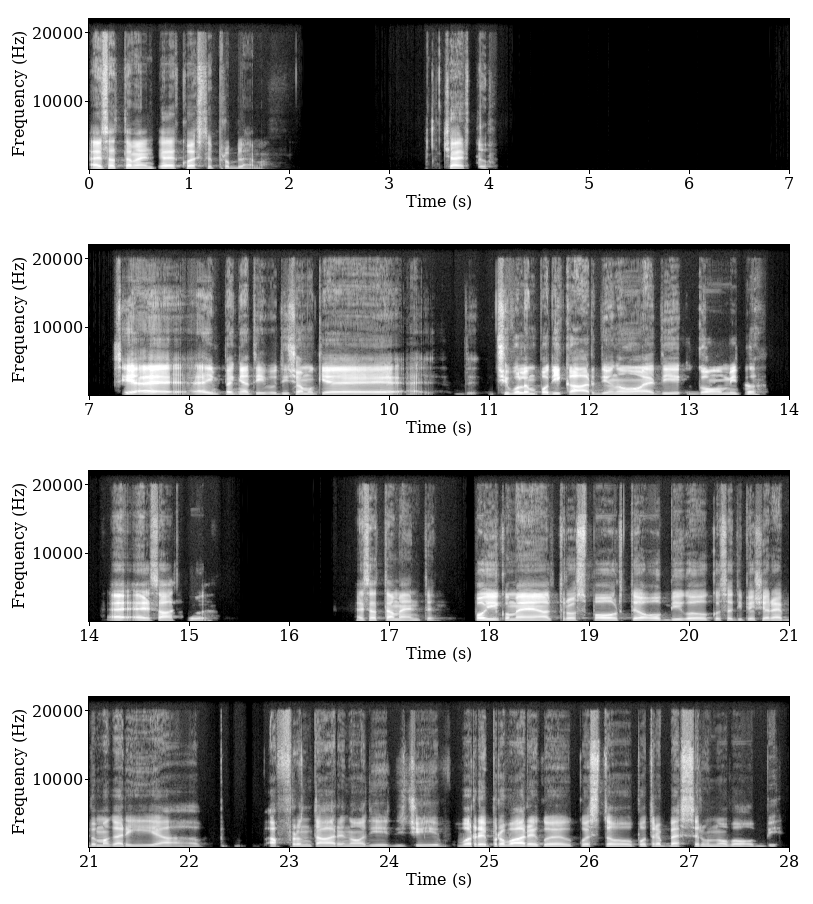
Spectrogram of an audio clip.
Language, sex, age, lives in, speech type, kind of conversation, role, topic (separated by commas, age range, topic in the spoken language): Italian, male, 25-29, Italy, conversation, unstructured, none, Qual è il tuo hobby preferito per rilassarti dopo una giornata stressante?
